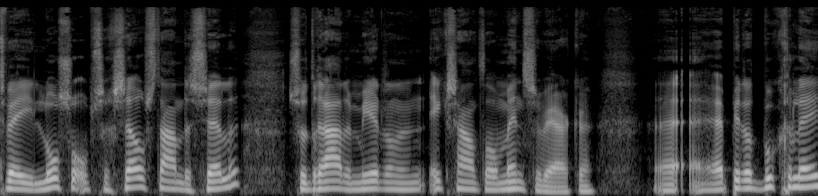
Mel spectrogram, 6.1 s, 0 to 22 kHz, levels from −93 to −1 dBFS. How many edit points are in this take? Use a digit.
0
